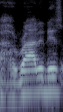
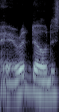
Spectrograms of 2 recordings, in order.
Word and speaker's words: Herodotus: published in 500 BCE by Herodotus or Herodotus depending on your preference of pronunciation called the history right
